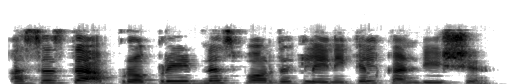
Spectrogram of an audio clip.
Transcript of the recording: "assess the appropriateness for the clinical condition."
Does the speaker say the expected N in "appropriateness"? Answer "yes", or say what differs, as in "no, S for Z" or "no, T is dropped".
yes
